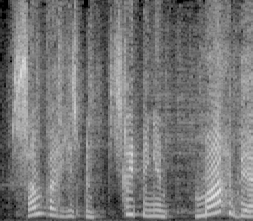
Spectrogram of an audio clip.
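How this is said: It is a small, high, tiny voice.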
